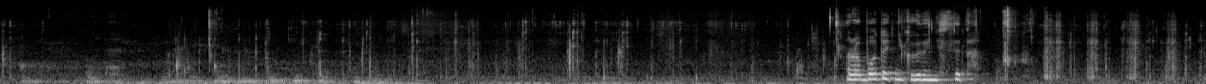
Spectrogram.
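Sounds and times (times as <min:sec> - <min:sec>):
person chewing and biting food: 0:01.8 - 0:08.5, 0:10.0 - 0:12.0.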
